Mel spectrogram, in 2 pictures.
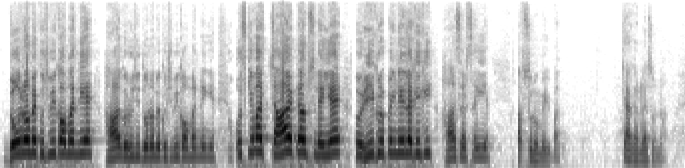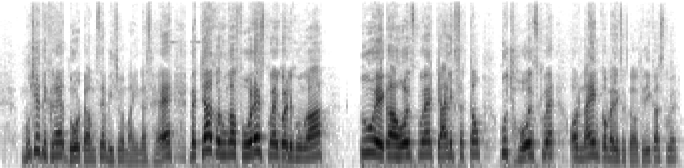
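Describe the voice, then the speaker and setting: Male math teacher, very fast, energetic, self-questioning, repetitive, dry close sound. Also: very high voice, no echo. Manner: energetic, repeats phrases, asks and answers his own questions. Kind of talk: online math lesson.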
